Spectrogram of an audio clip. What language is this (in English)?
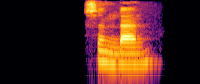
Chinese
